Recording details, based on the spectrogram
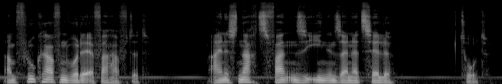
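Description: A man's voice: deep voice, moderate pace. A man playing a young Iraqi refugee, narrating his flight in a literary radio play. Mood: narrative.

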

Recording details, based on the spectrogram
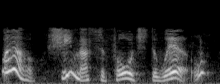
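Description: A woman's voice: sits high, huge pitch swings, slightly rough, full character voice. A gossipy village woman. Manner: gossipy, brisk storytelling. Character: chatty village woman, Elspeth, gossipy and knowing. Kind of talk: BBC radio drama. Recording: dull archive radio recording.

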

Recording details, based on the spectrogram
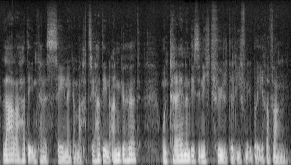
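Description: A male narrator with a fairly low voice delivers literary prose for a 1950s radio drama. He is solemn and articulate, letting dramatic pauses shape the telling. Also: darkish tone.

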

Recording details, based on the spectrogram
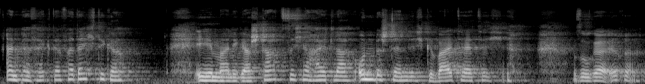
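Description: An actress playing a ruthless, contemptuous security official in a radio drama, cold, menacing and sure of herself. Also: female voice, mid-range voice, normal speed, a little mellow, close to an everyday voice. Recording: roomy, echoing studio acoustic.

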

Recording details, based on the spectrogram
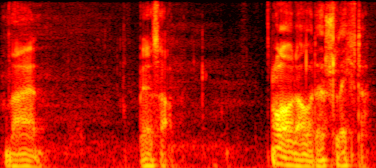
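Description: An actor playing a touchy, evasive middle-aged ex-anarchist who justifies himself in a German radio crime play. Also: male voice, very deep voice, fairly even intonation, slow, bright, forceful tone, heavily acted. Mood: self-justifying.

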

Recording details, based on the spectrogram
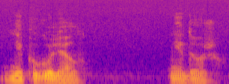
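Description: A man acting a middle-aged, thoughtful and kind police investigator in a Russian radio play, husky and measured. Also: sits low, animated, dark tone, exaggerated voice. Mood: quiet, guarded. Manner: measured, self-deprecating, reflective.

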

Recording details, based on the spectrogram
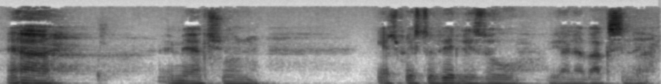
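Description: A man's voice: sits low, fairly even intonation, unhurried, vocal fry, slight background noise. An actor playing an avuncular, well-meaning male warder, chatty and musing, in a naturalistic radio drama. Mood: resigned. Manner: hesitant, musing, conversational.

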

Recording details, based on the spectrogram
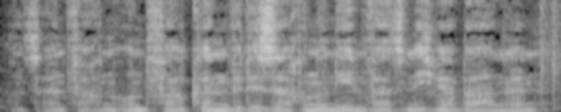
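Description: A man acting a gruff detective in a radio drama, speaking low with a brusque, grumbling authority. There is faint noise behind him. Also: steady tone, very fast, warm tone, close to an everyday voice. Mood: dry, businesslike. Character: gruff, dry, commanding male police detective, middle-aged son.

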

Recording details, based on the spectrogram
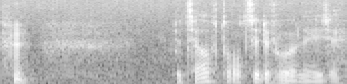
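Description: A man's voice: sits low, very animated, a little fast, a little mellow, husky, exaggerated voice. An actor playing a cynical, defiant man in a wartime family radio play, with a blunt, sardonic manner. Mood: accusing.

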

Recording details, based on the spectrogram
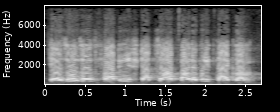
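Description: A man's voice: high-pitched, steady tone, fast, bright, forceful tone. A man playing a sly young biker in a children's radio play, heard through a noisy CB radio. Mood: urgent, deceitful. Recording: noisy, clicking CB radio transmission.

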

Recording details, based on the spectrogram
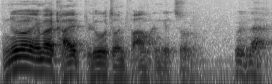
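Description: Folksy dismissive visitor, extremely deep voice, very animated intonation, brisk radio drama delivery. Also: male voice, slightly rough, full character voice. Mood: dismissive, jovial. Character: brisk, plain-spoken male visitor brushing worries away. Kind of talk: German radio play acting.

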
